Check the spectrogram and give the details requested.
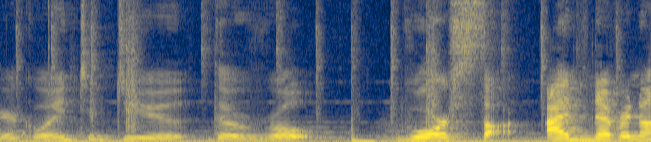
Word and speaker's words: Rorschach: And to continue this positive trend, we are going to do the Rorschach. I never know how to pronounce this.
